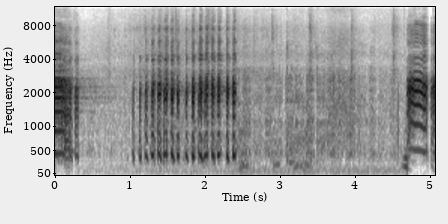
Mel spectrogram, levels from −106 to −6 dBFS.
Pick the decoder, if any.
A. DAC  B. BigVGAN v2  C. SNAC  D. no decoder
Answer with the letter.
D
